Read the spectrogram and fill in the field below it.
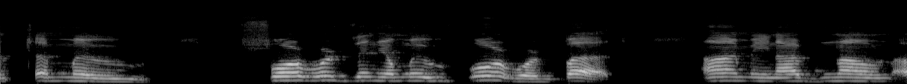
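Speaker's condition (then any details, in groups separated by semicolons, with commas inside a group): Traumatic brain injury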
